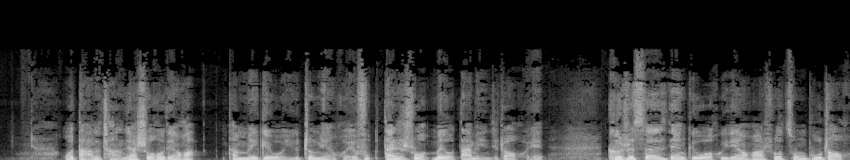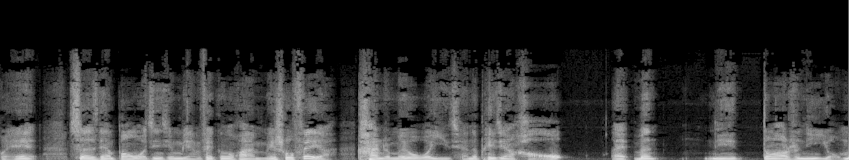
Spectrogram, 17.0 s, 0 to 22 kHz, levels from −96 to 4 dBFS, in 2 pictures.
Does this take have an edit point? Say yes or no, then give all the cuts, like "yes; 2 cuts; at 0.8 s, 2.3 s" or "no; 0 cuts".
yes; 1 cut; at 12.0 s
